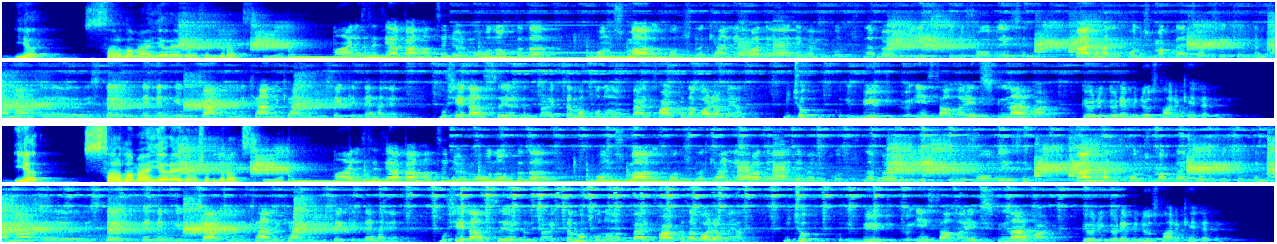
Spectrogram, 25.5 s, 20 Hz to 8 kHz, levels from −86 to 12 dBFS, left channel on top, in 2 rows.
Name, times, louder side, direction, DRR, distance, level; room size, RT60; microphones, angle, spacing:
voice 1, 0.8-2.8, right 6 dB, 90° right, 12 dB, 0.6 m, -27 dB
sound 1, 1.8-7.9 8.8-10.1 10.3-11.5 11.8-15.3 15.6-16.3, right 2 dB, 25° right, 2.2 m, -30 dB
voice 2, 3.3-5.5 5.9-10.3 10.7-20.2 20.5-20.8 21.1-23.3 23.5-24.8, right 1 dB, 35° left, -1 dB, 2.7 m, -34 dB
sound 2, 4.5-15.2, equal, 60° left, 4.3 m, -49 dB
sound 3, 4.5-24.0, right 11 dB, 45° right, 2.1 m, -31 dB
20.5 x 10.0 x 3.2 m, 0.78 s
head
